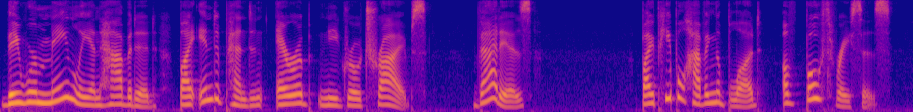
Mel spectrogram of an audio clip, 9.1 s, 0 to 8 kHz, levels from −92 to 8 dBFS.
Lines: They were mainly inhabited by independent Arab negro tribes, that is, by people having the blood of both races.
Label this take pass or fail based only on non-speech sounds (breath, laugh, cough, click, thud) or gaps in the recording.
pass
